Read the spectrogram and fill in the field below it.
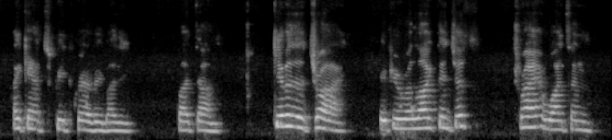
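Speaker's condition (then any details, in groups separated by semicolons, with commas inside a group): ALS; mainly affects voice and breathing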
